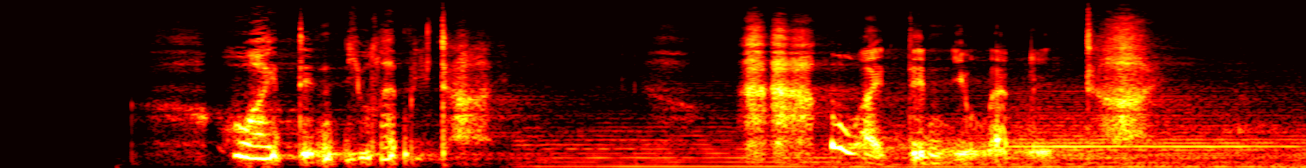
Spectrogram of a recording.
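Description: A woman sobs and whimpers close by.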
